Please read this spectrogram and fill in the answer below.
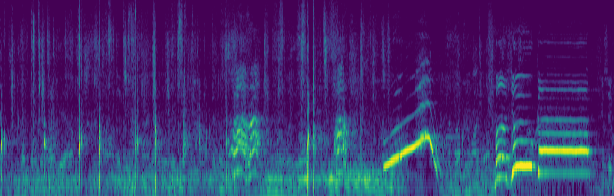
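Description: Handball rally: the rubber ball smacks sharply and irregularly off bare hands and the concrete wall. About eight seconds in comes a loud rising shout, and near the end a long held yell, the loudest sounds.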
